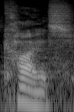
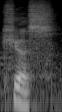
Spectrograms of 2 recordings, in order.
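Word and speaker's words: Kyuss: Now, it may not be that bad for a dragon, but like a spawn, some people know him as Caius or Kiss, There's different pronunciations for it, but it's basically, rather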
